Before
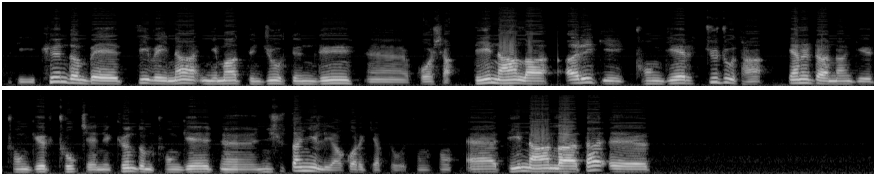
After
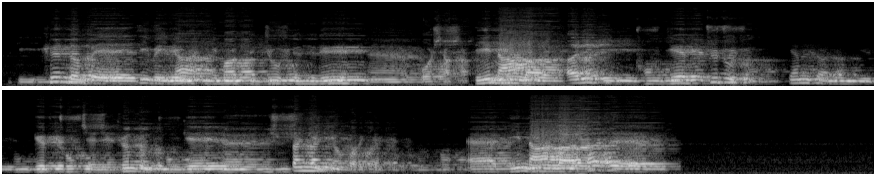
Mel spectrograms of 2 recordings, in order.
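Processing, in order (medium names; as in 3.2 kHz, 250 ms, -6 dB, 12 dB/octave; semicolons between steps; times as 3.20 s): 7.39–9.05 s: band-pass filter 210 Hz, Q 1.5; speakerphone echo 150 ms, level -12 dB; gated-style reverb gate 210 ms rising, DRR 0.5 dB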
